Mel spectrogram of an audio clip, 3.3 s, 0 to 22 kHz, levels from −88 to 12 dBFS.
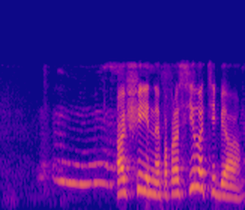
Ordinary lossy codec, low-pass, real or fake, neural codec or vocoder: Opus, 32 kbps; 7.2 kHz; real; none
